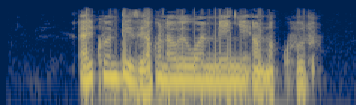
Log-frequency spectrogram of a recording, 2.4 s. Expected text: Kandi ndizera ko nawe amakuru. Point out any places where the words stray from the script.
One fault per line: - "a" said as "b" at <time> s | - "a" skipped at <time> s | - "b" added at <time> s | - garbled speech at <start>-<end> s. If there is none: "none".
- "Kandi" said as "Ariko" at 0.5 s
- "wamenye" added at 1.3 s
